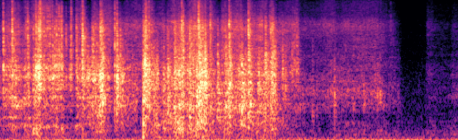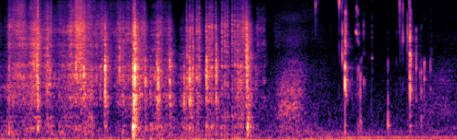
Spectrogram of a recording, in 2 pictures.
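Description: Fingertips with long painted nails lift and flip the thin newsprint pages of a large, thick telephone directory lying open on a table. A dense, bright, crisp rustle of paper fills the first three seconds, then quieter rubbing and softer turns follow, with a few sharp flicks near the end, all over a faint low hum.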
